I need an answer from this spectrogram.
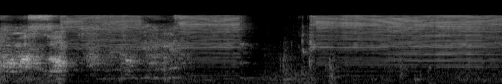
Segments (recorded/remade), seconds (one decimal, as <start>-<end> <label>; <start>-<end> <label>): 0.0-5.0 recorded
